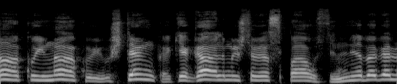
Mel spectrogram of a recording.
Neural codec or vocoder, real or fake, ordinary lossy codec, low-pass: codec, 44.1 kHz, 3.4 kbps, Pupu-Codec; fake; MP3, 64 kbps; 14.4 kHz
